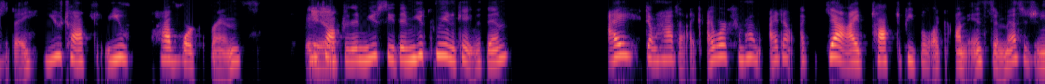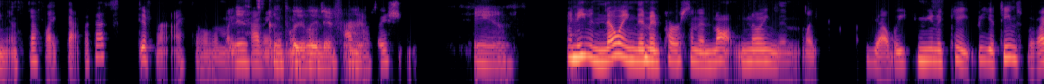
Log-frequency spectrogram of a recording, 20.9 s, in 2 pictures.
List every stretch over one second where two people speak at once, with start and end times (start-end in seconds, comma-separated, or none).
12.7-14.2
